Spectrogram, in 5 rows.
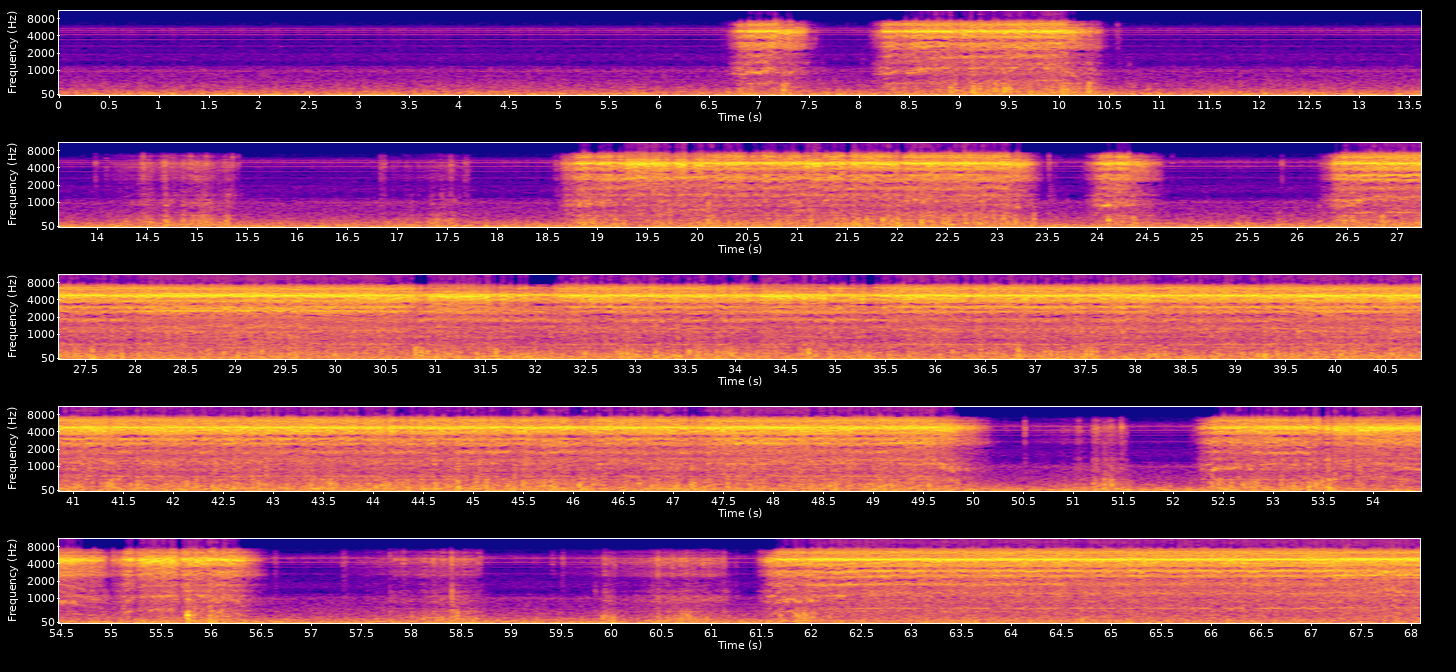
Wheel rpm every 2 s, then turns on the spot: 0, 0, 0, 30, 110, 20, 0, 10, 10, 70, 160, 110, 20, 110, 160, 160, 160, 160, 160, 160, 160, 160, 160, 160, 150, 10, 100, 80, 30, 20, 40, 150, 160, 160.
14-16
